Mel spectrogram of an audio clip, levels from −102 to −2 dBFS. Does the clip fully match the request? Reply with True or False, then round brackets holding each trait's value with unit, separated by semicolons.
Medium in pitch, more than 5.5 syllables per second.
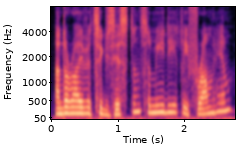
True (170 Hz; 6.0 syllables/s)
